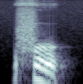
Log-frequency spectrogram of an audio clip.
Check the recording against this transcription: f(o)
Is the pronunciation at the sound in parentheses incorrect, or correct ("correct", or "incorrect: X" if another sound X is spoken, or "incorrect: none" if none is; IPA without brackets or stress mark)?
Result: incorrect: u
